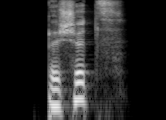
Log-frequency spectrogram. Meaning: 1. singular imperative of beschützen 2. first-person singular present of beschützen
- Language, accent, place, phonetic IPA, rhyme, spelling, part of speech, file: German, Germany, Berlin, [bəˈʃʏt͡s], -ʏt͡s, beschütz, verb, De-beschütz.ogg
